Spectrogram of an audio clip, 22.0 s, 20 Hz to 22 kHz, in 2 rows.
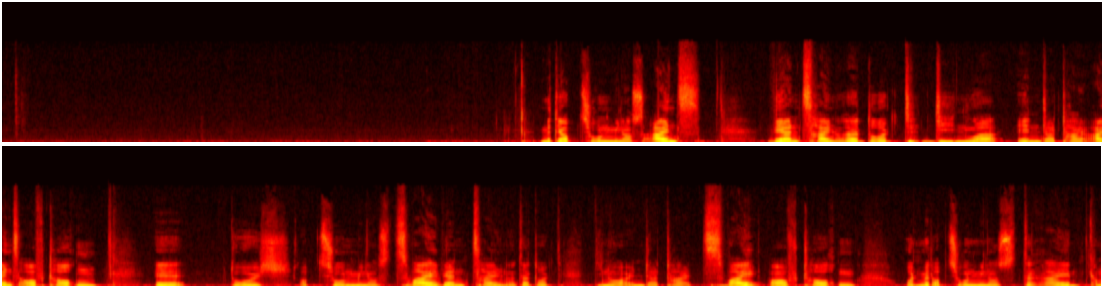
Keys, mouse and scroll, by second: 3.8-21.9 drag.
